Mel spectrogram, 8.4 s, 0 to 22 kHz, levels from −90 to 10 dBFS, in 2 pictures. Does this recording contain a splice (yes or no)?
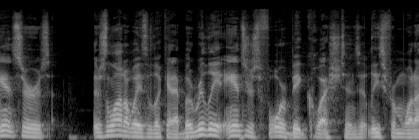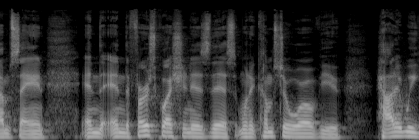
no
